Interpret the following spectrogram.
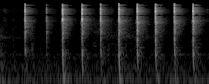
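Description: A water-loaded fan brush being tapped over and over, a quick, even run of light, sharp clicks about five a second, flicking water splatters onto a paper tag.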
